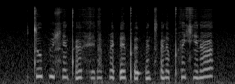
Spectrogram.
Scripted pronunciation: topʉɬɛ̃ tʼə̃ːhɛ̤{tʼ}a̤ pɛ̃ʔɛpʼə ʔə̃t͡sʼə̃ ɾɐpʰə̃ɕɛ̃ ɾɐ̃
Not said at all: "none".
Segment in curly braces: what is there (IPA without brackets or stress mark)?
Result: ɾ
